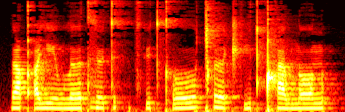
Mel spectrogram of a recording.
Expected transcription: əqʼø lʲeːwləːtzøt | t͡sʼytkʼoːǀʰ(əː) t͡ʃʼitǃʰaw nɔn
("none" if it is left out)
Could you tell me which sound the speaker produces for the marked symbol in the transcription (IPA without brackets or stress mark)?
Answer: əː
